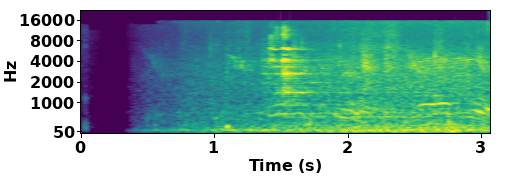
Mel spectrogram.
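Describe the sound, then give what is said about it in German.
Outdoor ambience at Großmann's horse farm (Großmanns Pferdehof) fades in after a brief silence, with scattered hoof clops and shuffling under a steady low rumble, moderately loud. “Das ist also Großmanns Pferdehof.”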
